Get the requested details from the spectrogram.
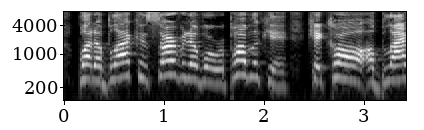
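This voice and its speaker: With an American accent, a woman uses a raised, projected voice and a bright, sharp, animated tone, speaking at a moderate pace with ordinary pitch variation against a quiet background. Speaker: podcast host. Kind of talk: heated casual discussion. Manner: loud.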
